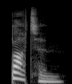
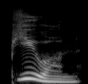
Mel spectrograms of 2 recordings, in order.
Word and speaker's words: button: Try it. Button, buon, cotton, koon, Britain, Brian.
